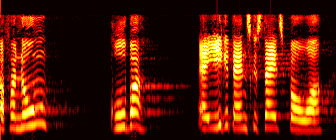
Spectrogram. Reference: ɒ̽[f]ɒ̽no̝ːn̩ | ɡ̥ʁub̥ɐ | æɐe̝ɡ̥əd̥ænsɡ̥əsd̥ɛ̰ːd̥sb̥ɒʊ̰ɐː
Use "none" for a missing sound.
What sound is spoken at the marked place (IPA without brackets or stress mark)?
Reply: f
